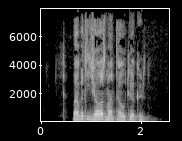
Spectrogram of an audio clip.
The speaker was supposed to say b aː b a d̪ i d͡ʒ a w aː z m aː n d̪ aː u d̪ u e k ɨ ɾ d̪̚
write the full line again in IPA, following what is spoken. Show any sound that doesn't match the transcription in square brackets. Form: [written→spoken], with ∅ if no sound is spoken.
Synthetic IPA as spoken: b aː b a [d̪→t̪] i d͡ʒ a w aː z m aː n [d̪→t̪] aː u [d̪→t̪] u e k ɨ ɾ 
